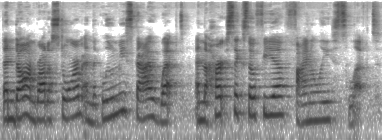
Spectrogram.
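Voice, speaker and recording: A woman reading a children's picture book aloud with expressive emphasis and chatty asides to listeners. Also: on the high side, unhurried. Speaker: storybook reader. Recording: echoey room.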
